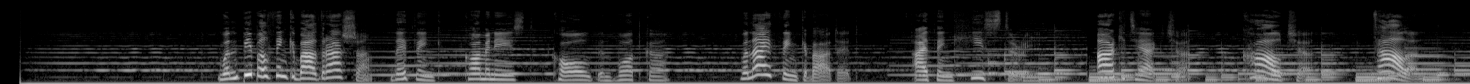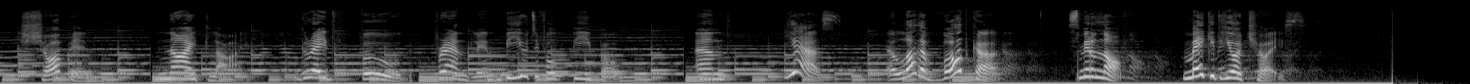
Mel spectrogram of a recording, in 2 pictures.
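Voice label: Russian English, female, commercial; accent of russia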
